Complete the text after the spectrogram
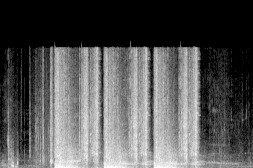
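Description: A shotgun fires loud blasts several times.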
